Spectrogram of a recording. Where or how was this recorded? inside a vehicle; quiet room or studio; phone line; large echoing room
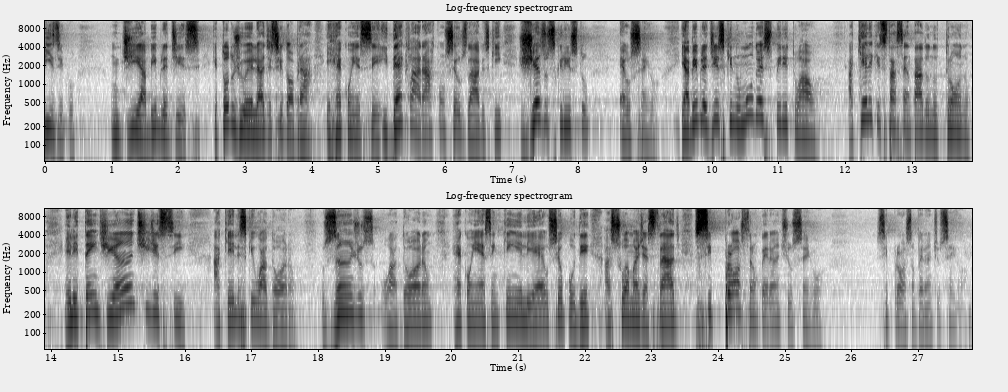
large echoing room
